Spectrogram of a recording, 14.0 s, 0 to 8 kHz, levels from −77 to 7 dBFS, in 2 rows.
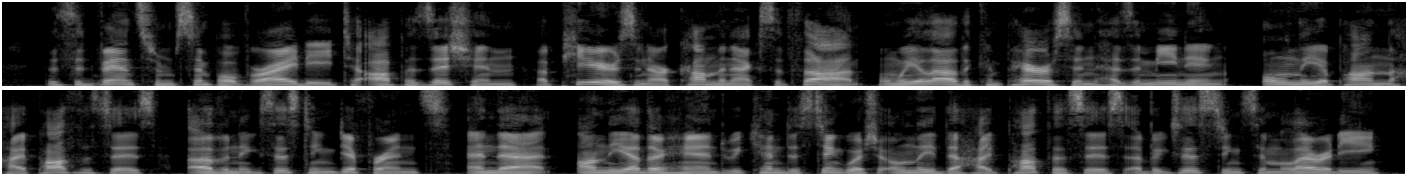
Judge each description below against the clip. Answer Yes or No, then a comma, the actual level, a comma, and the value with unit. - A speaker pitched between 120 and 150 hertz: Yes, medium, 140 Hz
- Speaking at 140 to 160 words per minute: No, average, 200 wpm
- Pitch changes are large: Yes, wide, 5.9 semitones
